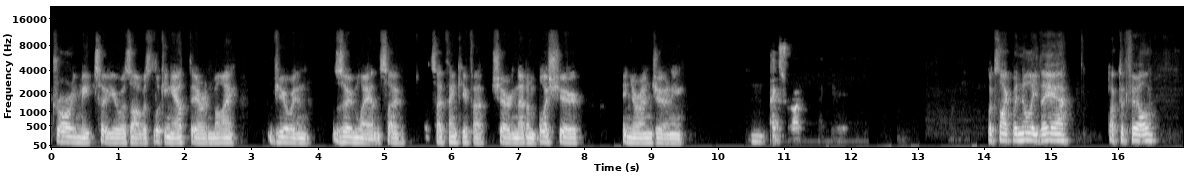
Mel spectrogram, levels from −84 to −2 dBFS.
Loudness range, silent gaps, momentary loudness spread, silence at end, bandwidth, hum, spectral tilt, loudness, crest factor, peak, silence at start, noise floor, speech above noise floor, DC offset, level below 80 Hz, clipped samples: 10 LU; none; 13 LU; 0.4 s; 11.5 kHz; none; -5.5 dB/octave; -20 LUFS; 18 dB; -2 dBFS; 0.05 s; -75 dBFS; 56 dB; under 0.1%; -56 dBFS; under 0.1%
